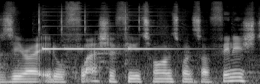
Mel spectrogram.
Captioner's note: fridge beeps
